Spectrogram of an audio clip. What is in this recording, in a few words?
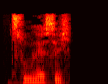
"zulässig", German; adjectives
